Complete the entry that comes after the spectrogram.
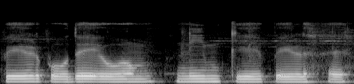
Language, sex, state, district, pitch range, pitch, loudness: Hindi, male, Madhya Pradesh, Bhopal, 125-130 Hz, 125 Hz, -15 LUFS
